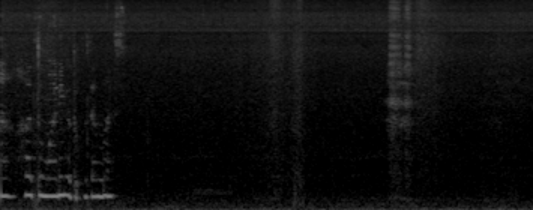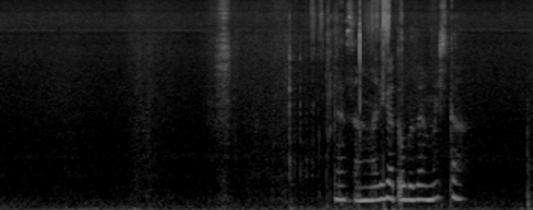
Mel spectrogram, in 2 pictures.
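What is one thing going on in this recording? A young woman speaks softly and brightly, close by.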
